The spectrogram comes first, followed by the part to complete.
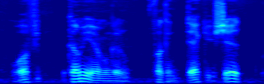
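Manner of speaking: irritated, blunt, annoyed delivery. Retelling a threat made to a would-be robber: imitating own irritated threat. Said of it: "I'm just irritated".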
